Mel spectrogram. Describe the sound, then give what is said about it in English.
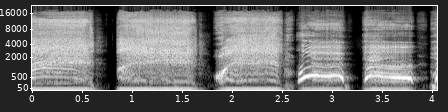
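A voice imitates a howler monkey screech in five loud, strained, hoarse bursts with short gaps between them. The later calls turn more tonal and wavering. “First, I start with a low-key howler monkey screech.”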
